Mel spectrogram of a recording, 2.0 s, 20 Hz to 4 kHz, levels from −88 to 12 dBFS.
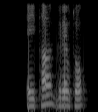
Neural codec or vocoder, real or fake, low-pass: none; real; 3.6 kHz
